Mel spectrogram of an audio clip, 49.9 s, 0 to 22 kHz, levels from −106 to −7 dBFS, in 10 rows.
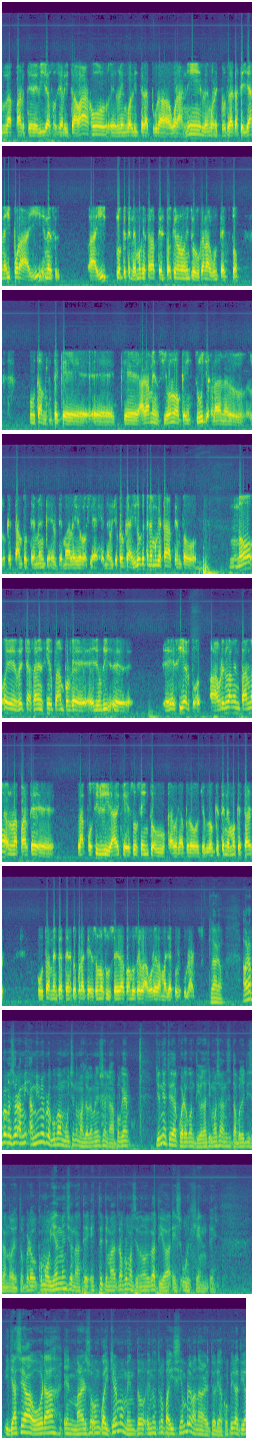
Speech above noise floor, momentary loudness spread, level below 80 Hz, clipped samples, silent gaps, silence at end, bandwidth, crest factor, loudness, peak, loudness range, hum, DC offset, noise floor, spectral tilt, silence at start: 29 dB; 10 LU; -36 dBFS; under 0.1%; none; 0 s; 11.5 kHz; 14 dB; -14 LUFS; 0 dBFS; 6 LU; none; under 0.1%; -43 dBFS; -6 dB/octave; 0 s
